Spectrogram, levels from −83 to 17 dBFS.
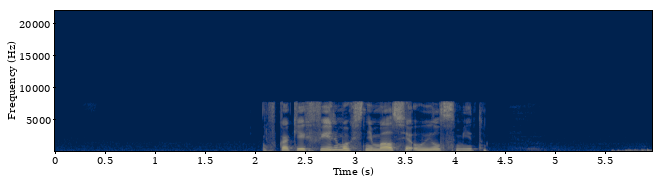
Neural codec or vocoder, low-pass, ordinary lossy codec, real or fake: none; none; none; real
